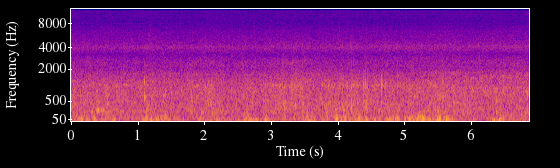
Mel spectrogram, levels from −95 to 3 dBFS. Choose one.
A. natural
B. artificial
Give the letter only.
A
